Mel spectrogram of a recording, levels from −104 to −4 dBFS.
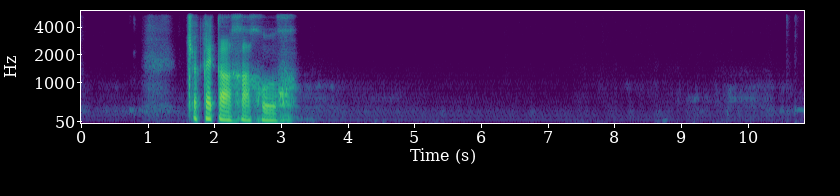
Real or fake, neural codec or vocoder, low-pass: fake; autoencoder, 48 kHz, 32 numbers a frame, DAC-VAE, trained on Japanese speech; 5.4 kHz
